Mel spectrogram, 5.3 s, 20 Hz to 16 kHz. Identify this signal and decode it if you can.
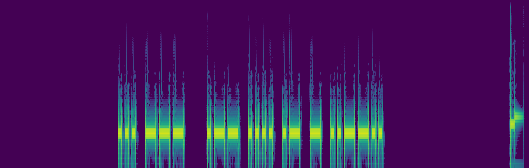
Morse code, heard as a keyed tone, about 34 wpm, 700 Hz. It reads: SO WHAT?
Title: A Sound Of Thunder 35wpm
